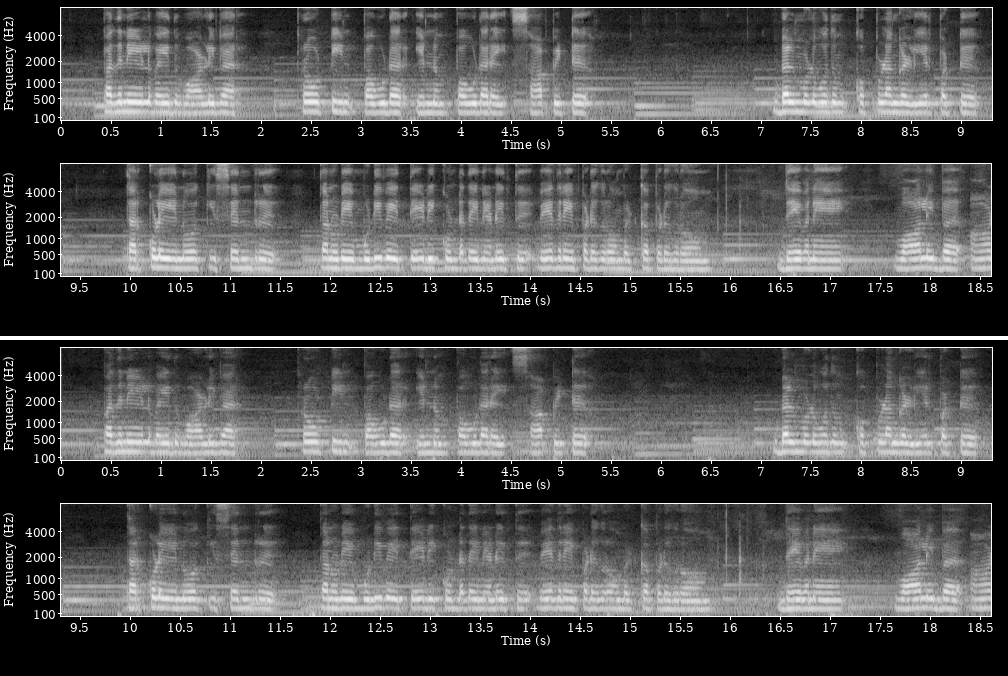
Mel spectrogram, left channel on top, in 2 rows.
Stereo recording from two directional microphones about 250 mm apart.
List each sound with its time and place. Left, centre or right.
0.4 s a woman's voice: left
7.2 s a woman's voice: left
16.6 s a woman's voice: left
